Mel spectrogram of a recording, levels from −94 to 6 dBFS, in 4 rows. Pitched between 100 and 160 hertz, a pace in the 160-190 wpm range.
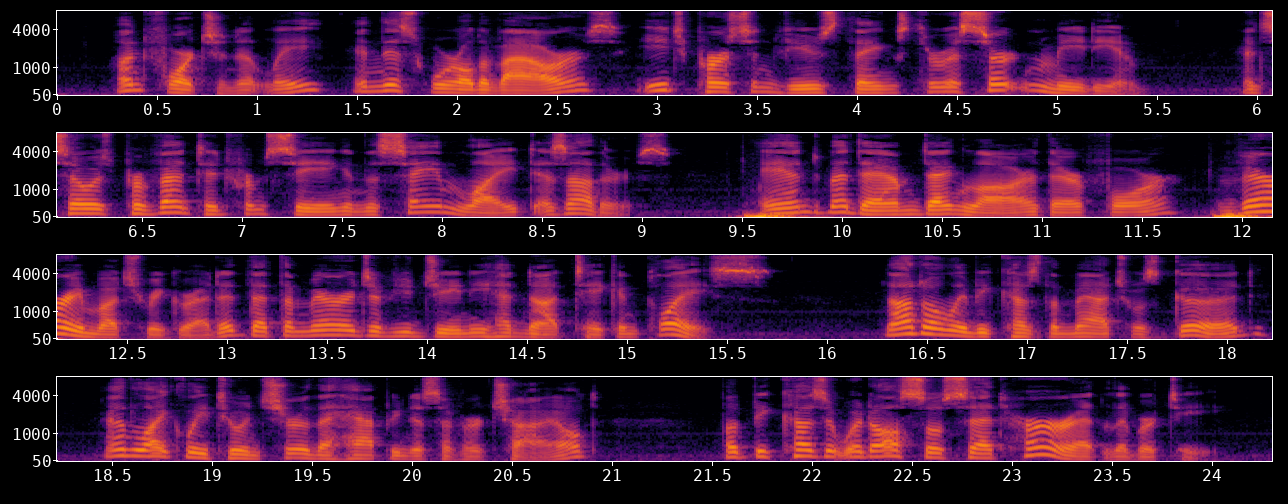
Yes: medium, 140 Hz; average, 165 wpm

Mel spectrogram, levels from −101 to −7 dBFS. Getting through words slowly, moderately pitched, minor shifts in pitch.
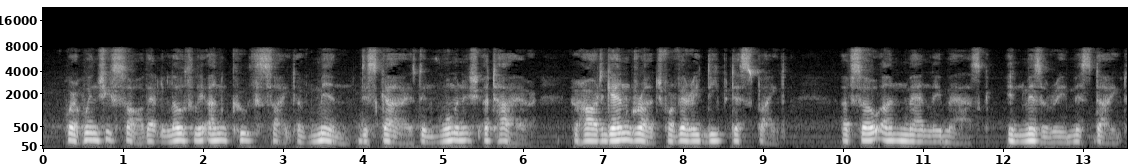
Yes: slow, 130 wpm; medium, 145 Hz; narrow, 2.2 semitones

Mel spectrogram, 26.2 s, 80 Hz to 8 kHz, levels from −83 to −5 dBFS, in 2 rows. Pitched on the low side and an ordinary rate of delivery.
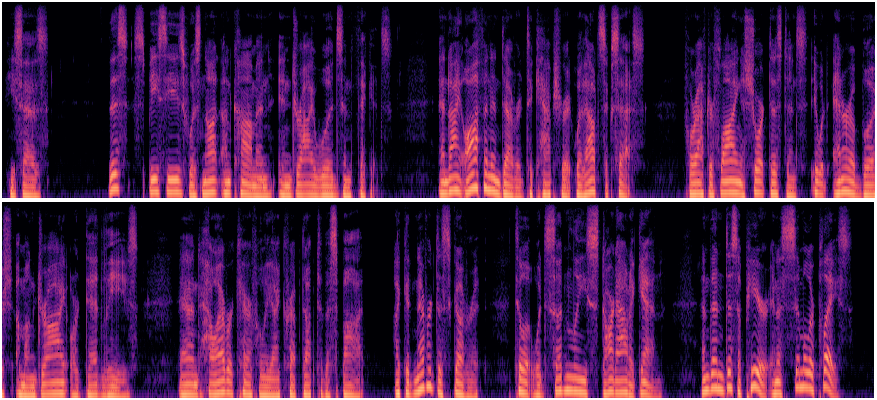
Yes: low, 115 Hz; average, 150 wpm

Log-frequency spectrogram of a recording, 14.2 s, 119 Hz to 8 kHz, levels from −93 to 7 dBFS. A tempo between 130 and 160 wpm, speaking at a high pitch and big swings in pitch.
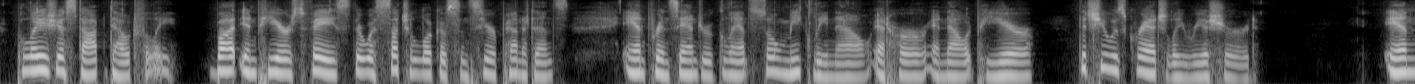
No: average, 140 wpm; high, 195 Hz; average, 3.5 semitones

